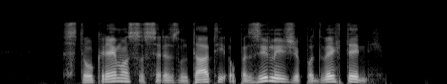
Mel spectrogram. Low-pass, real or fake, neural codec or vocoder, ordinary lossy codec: 7.2 kHz; fake; codec, 16 kHz, 2 kbps, FunCodec, trained on LibriTTS, 25 frames a second; none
